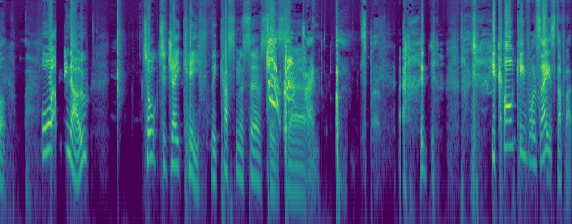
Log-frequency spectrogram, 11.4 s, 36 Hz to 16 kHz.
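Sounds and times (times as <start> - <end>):
speech: 0.0 - 0.2, 0.8 - 1.8, 2.9 - 6.5, 7.2 - 11.4
throat clearing: 5.4 - 6.2
person coughing: 5.4 - 7.6.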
